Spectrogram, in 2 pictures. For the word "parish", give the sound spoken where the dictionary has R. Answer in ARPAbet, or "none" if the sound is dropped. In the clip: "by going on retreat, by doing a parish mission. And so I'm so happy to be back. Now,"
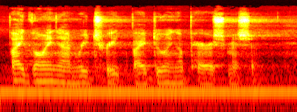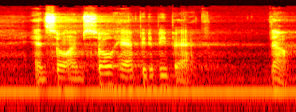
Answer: R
